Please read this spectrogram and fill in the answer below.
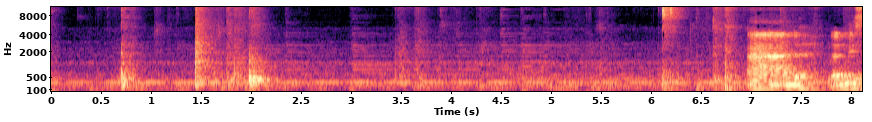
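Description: Soft guitar background music, with a few short ripping and crackling sounds as the packing tape and cardboard of a parcel are torn open: about three in the first two seconds and one more near the end.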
